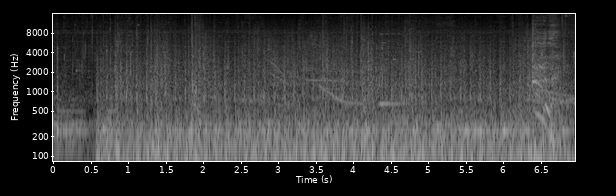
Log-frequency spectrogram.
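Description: Gunfire in the Western shooter game Call of Juarez Gunslinger, loud and continuous bursts of shots and booms packed close together with mechanical clatter, near and dense throughout.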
